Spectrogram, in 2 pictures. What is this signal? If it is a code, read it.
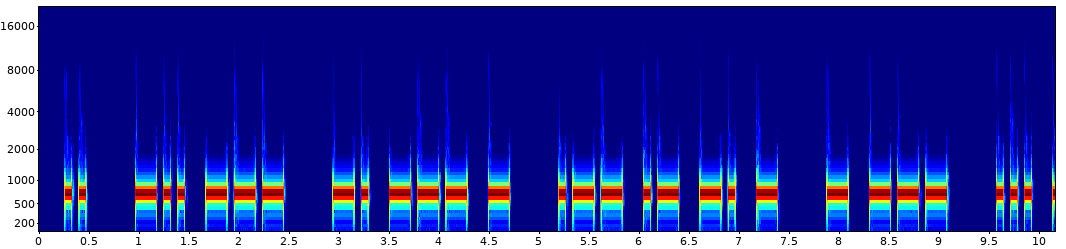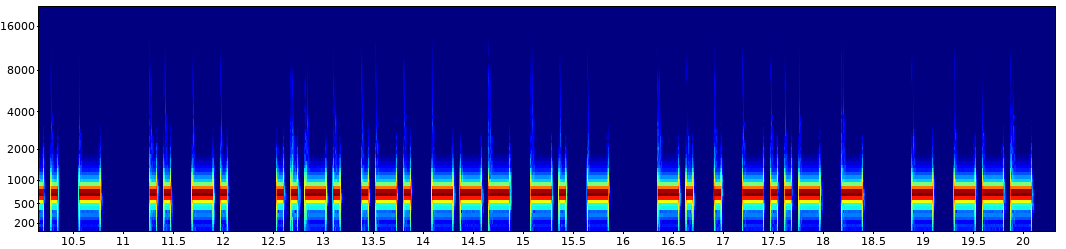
Morse code, heard as a keyed tone, about 17 wpm, 700 Hz. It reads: I DO NOT WANT TO SIT IN FRONT NEXT TO
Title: Sentences from Top 1000 Words - Review Part 2 - 17wpm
